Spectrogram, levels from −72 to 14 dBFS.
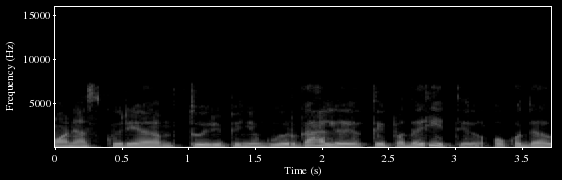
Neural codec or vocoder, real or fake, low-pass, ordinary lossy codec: codec, 16 kHz, 8 kbps, FreqCodec, smaller model; fake; 7.2 kHz; AAC, 64 kbps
